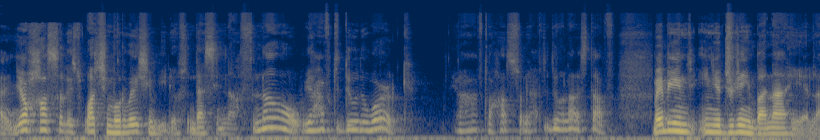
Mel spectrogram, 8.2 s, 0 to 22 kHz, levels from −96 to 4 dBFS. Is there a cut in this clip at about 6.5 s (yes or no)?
yes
